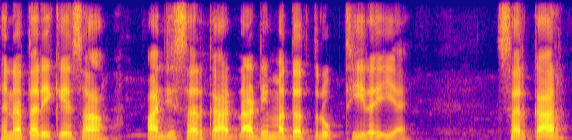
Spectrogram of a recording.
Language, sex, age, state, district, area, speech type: Sindhi, male, 18-30, Gujarat, Kutch, urban, spontaneous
